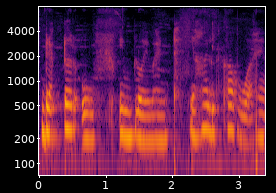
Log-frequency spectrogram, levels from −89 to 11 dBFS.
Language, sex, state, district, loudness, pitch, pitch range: Hindi, male, Himachal Pradesh, Shimla, -20 LUFS, 220 Hz, 195-245 Hz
